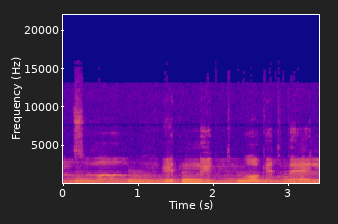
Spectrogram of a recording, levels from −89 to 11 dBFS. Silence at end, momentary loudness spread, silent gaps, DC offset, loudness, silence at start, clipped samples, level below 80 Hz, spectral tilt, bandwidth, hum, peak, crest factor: 0 s; 6 LU; none; under 0.1%; -23 LUFS; 0 s; under 0.1%; -72 dBFS; -5.5 dB/octave; 14.5 kHz; none; -6 dBFS; 16 dB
